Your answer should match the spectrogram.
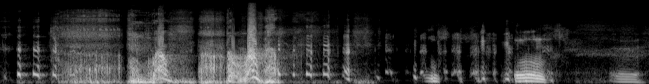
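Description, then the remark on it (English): A person imitates a dog barking, letting out several loud, rough bark-like yelps in an irregular string, with shorter whining bursts near the end. “Let me hear you bark”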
